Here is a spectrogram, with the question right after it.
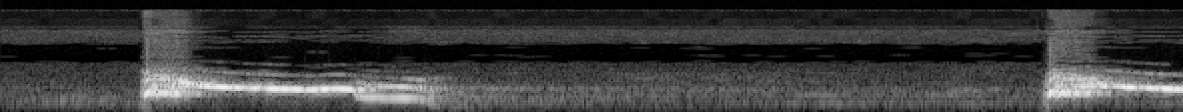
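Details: Cato, a Jack Russell Terrier, serenades the hounds farewell at Quail Roost as a day of foxhunting ends: a loud wavering howl sliding downward over about a second, then a quiet pause before another howl begins.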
